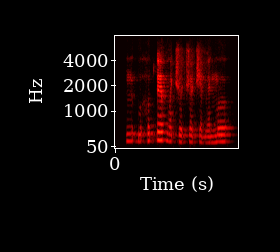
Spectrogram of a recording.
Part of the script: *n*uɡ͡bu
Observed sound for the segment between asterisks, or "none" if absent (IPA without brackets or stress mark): n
